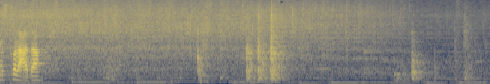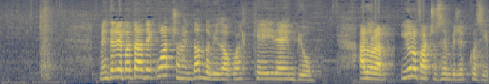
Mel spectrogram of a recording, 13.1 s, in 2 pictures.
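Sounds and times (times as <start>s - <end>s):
potatoes sizzling in a frying pan: 0.0s - 7.5s.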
